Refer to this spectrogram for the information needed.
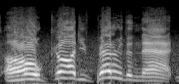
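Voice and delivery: sudden high, loud scolding; loud cry of real frustration; exasperated outburst. Real, not acted. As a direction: burst out yelling at your player. Interrupts answer to scold player.

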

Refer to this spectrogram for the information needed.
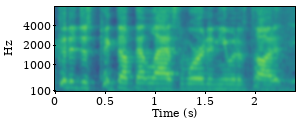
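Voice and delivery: words through real laughter; laughing. Real, not acted. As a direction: laugh at your own blunder while speaking. Laughing at own mistake.

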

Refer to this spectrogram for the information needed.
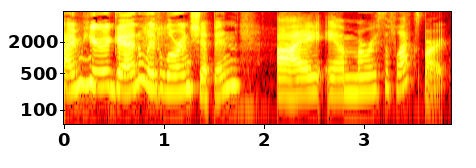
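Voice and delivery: ordinary delivery

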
